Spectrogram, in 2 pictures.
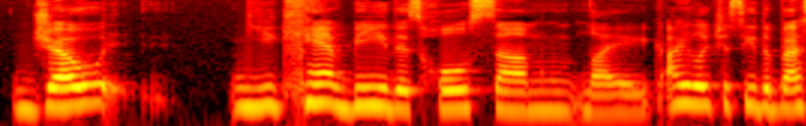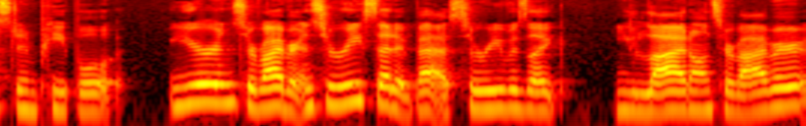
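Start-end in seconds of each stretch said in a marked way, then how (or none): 9.4-10.7 mock sarcastic delivery. Speaker quotes a Survivor player's jab at Joe, mimicking Cirie's sarcasm. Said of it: "like with her sarcastic tone".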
